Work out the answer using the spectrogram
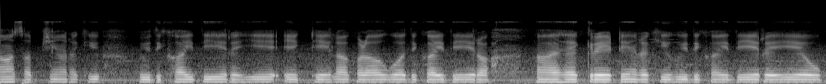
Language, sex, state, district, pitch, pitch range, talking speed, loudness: Kumaoni, male, Uttarakhand, Uttarkashi, 110 Hz, 110-115 Hz, 165 wpm, -15 LUFS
